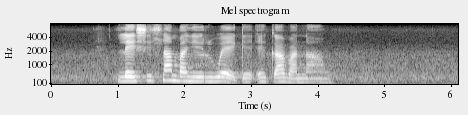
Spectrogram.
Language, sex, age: Tsonga, female, 22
